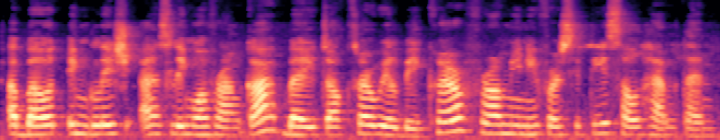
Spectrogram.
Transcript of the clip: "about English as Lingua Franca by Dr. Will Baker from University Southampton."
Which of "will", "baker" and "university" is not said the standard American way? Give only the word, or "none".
university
